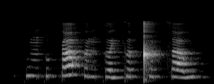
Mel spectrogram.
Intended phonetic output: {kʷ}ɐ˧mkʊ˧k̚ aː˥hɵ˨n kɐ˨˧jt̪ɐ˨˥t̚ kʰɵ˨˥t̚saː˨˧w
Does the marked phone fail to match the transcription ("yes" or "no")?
no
